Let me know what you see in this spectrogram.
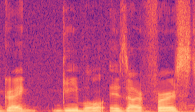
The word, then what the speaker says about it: Giebel: His name is Greg Giebel. – We just learned how to pronounce it.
